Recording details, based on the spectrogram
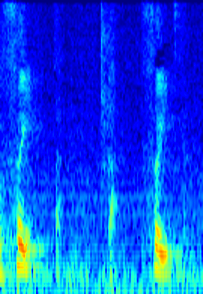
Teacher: modern fleece is really a diphthong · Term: diphthong shift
